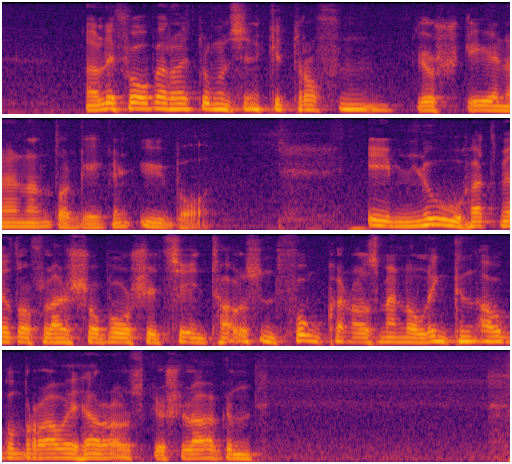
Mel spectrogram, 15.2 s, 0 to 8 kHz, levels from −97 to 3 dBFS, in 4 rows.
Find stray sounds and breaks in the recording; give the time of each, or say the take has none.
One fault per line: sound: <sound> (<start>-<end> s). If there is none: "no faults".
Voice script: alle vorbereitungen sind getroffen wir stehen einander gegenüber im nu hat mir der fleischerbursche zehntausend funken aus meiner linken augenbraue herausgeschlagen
no faults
